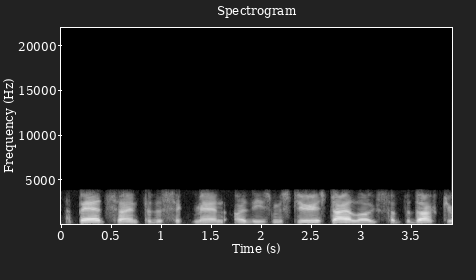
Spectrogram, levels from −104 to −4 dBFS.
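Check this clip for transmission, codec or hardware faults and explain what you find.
One codec fault runs through the whole clip. AMR narrowband mobile codec, throughout: the speech has been squeezed into a telephone band of 300 Hz to 3.4 kHz and rebuilt by a vocal-tract model excited by sparse pulses in short sub-frames. The damage is plainly audible, with a buzzy, synthetic edge and a dull, boxy tone with no air above 3.4 kHz, which points to one of the codec's lower modes, around 7.4 kbps.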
